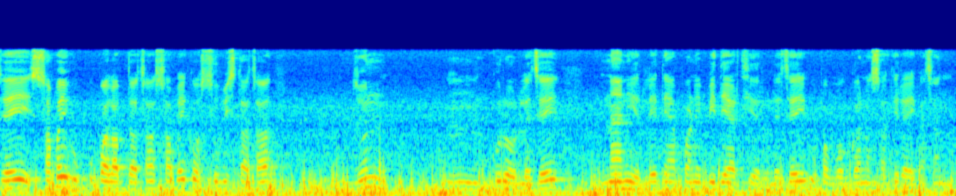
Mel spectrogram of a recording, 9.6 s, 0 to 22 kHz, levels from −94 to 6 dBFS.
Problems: background sounds at intervals, background conversations at intervals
